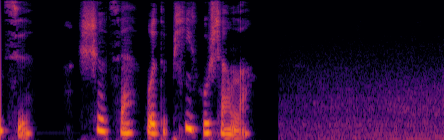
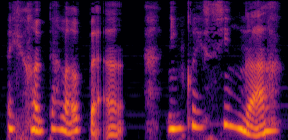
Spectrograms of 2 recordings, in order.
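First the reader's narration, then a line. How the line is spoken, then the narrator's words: Flirtatious laughing. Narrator (Chinese): 梅姐浪笑着说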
